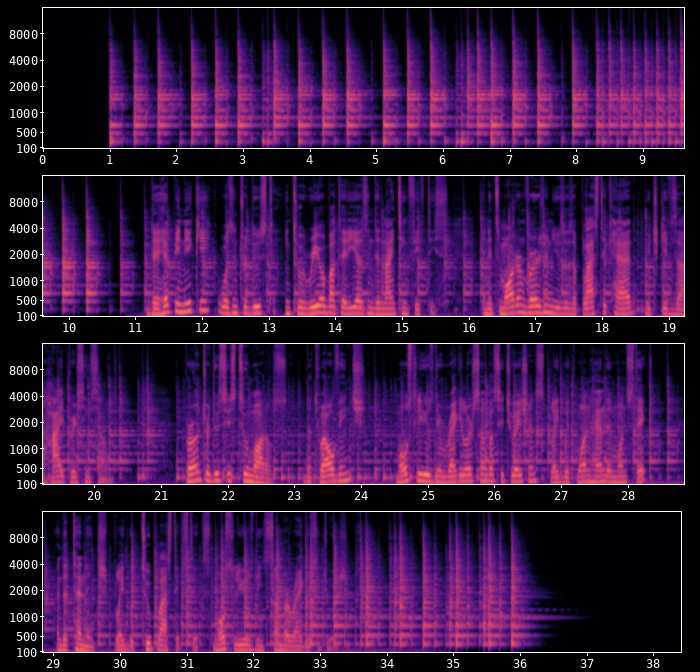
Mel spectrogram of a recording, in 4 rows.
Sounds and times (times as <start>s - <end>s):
Music: 1.0s - 37.2s
Speech: 11.2s - 20.3s, 21.4s - 28.3s, 29.0s - 33.6s.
